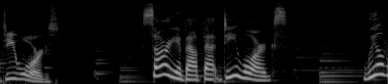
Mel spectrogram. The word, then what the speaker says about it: Dwarg: My name is pronounced D-Wargs, not D-Wargs.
